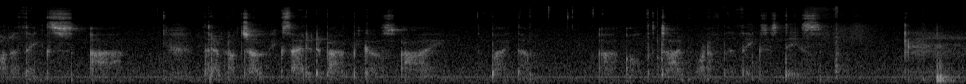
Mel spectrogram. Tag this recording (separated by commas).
Whispering, Speech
